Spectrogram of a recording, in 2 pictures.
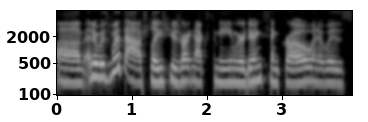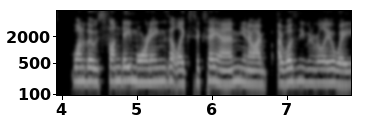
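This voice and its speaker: Against a quiet background, a woman with an American accent talks at a medium pitch. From US Northeast (New Jersey). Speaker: sports broadcaster and former diver. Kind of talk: casual interview.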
